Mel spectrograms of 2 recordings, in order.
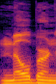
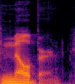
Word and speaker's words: Melbourne: point was is that he said that Melbourne is the actual pronunciation we arrived we were going back and forth between Melbourne or I was I should say Melbourne Melbourne it is in fact Melbourne and he also told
